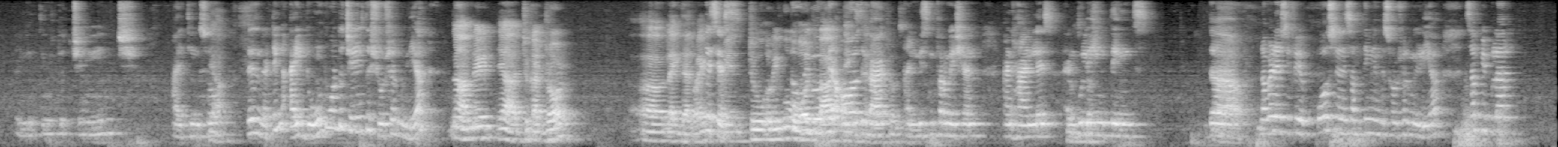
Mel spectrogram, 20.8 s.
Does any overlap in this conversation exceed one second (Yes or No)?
Yes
